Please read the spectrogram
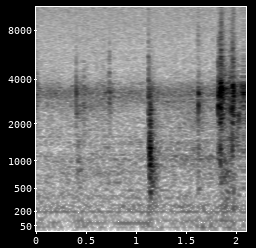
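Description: Sheets of a scrapbook paper pad being turned one by one, each page giving a short crisp snap; the loudest come about a second in and near the end.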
